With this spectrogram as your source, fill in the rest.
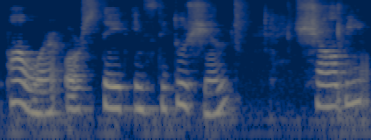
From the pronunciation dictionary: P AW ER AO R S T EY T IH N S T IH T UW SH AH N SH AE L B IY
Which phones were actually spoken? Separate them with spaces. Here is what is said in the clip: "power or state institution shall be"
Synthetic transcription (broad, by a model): P AW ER AO R S T EY T IH N S T IH T UW SH AH N SH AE L B IY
